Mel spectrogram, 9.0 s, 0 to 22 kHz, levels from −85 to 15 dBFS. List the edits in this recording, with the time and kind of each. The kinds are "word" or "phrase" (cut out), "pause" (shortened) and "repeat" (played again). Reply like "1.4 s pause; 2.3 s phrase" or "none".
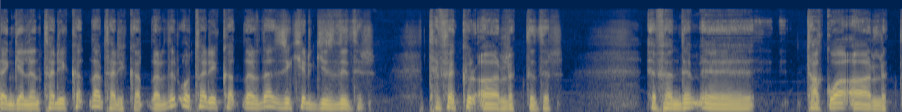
1.0 s word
